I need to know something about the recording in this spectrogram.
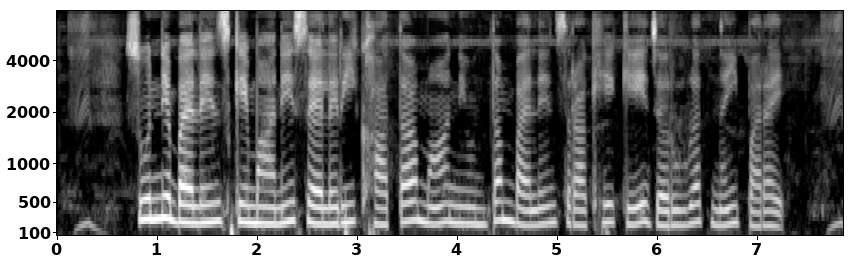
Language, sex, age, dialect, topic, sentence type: Chhattisgarhi, female, 18-24, Eastern, banking, statement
